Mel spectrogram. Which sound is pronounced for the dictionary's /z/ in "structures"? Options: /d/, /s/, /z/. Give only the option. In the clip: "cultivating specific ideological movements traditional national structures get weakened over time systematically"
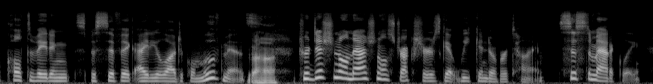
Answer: /z/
